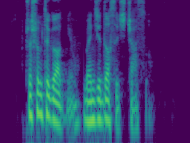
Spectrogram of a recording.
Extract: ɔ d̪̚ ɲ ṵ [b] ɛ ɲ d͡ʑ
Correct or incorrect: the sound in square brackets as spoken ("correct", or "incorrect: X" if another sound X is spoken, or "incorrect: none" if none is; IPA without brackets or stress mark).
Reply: correct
